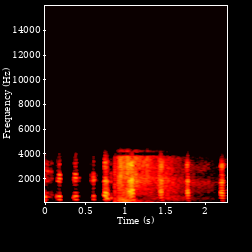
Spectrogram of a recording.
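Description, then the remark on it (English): Rapid gunshot sound effects: a quick series of sharp cracks, then a heavier blast with a rumbling, echoing tail, and a few more scattered shots trailing off. “Stop with the gunshots”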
